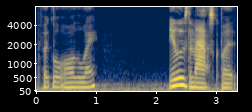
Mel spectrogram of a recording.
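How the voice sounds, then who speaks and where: A woman's voice: fairly low pitch, a little slow, slight background noise. A woman streamer, sick and sparing her voice, chatting casually and thinking aloud while she draws on a live stream. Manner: thinking aloud, rambling, laughs often.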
